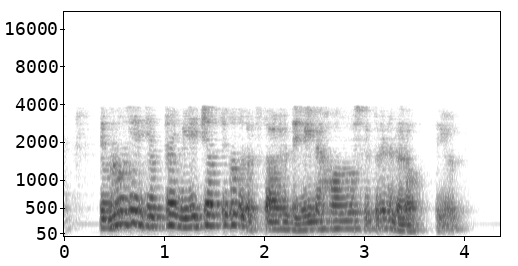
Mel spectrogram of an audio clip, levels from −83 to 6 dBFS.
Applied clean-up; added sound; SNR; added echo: neural mask model DeepFilterNet 3.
